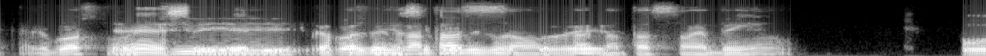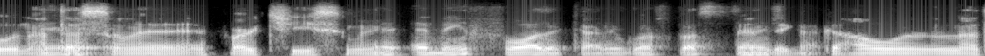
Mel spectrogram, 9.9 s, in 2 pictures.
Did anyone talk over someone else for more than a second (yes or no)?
yes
